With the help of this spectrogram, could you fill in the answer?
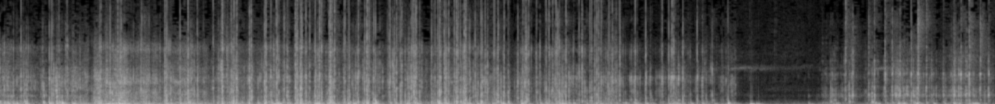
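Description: Long purple nails scratch across a large lavender pad of thin, flexible plastic or silicone pins, making a dense, irregular crackle of rapid snapping ticks over a low rumble. The scratching runs almost continuously, dips briefly near the eight-second mark where a faint high tone lingers, then resumes.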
